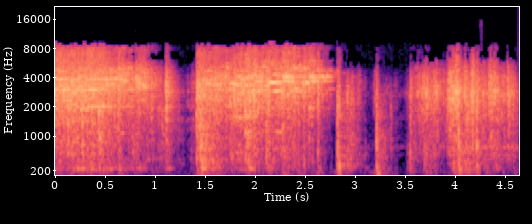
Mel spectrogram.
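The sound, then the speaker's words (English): Loud crashing and smashing as an X-ray machine is broken, with glass shattering in several bursts, bright scattered tinkling debris between heavy impacts, continuing for a few seconds with brief pauses. “Watch out for the flying glass, sailor.”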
